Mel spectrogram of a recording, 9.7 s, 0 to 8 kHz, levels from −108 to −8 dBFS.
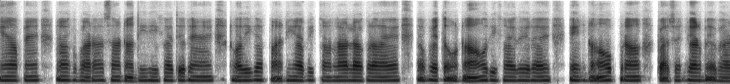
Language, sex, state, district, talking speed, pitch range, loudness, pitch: Hindi, male, Maharashtra, Mumbai Suburban, 195 wpm, 130-140 Hz, -20 LUFS, 135 Hz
